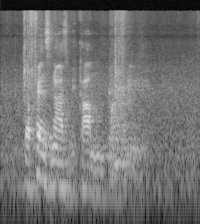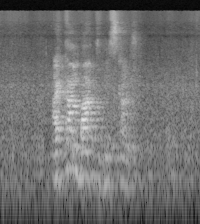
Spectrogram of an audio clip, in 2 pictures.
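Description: A man speaks close by in short, firm phrases, in a room with a slight echo.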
